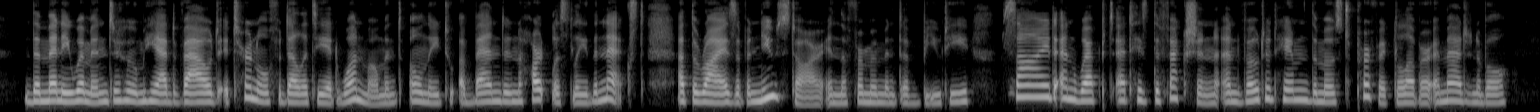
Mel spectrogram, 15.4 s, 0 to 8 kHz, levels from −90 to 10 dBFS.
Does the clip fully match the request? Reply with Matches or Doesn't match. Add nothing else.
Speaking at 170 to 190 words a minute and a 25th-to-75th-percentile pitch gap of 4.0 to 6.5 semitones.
Doesn't match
